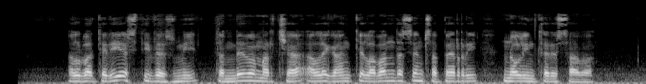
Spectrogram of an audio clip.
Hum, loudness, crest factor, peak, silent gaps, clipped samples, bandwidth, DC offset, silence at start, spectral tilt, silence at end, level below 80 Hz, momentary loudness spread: none; -16 LUFS; 14 dB; -2 dBFS; none; under 0.1%; 11.5 kHz; under 0.1%; 0.4 s; -6 dB/octave; 0 s; -34 dBFS; 7 LU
